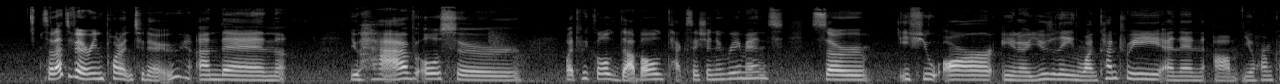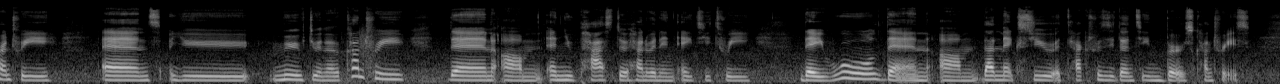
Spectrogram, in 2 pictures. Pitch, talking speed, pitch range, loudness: 205 Hz, 140 wpm, 190-235 Hz, -23 LUFS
